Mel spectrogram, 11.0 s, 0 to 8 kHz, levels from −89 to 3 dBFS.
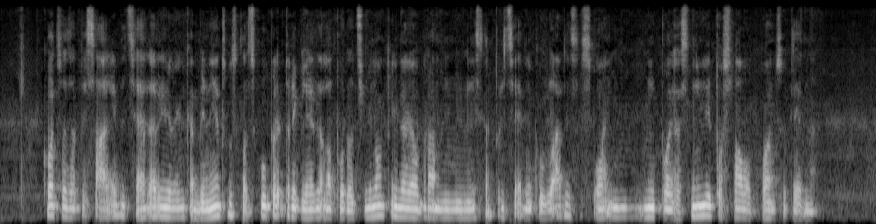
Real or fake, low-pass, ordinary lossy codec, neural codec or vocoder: fake; 7.2 kHz; none; codec, 16 kHz, 2 kbps, FreqCodec, larger model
